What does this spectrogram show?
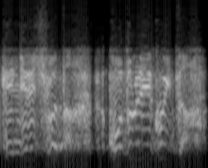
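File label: Korean damaged engine mood low, speech; War Thunder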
